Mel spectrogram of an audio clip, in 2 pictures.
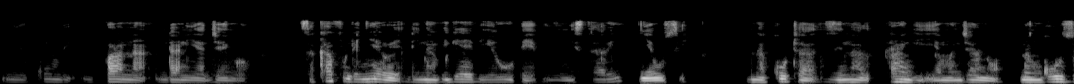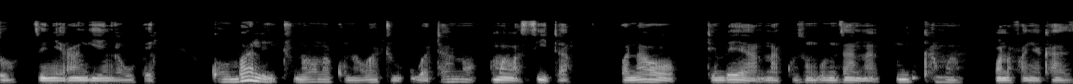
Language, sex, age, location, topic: Swahili, male, 18-24, Nairobi, education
